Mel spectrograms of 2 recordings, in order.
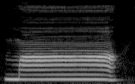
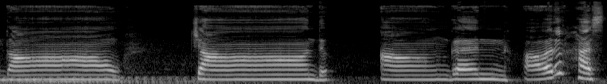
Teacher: उच्चारण मुख और नाक दोनों से होता है, उसे हम अनुनासिक कहते हैं। उदाहरण के लिए माँ, यहाँ पर मुख, यहाँ पर क्या है, मुख का भी उपयोग होता है और क्या है, क्या होता है, नाक का भी यहाँ पर प्रयोग किया जाता है, जैसे कि गाँव, चांद, आंगन और हंस।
